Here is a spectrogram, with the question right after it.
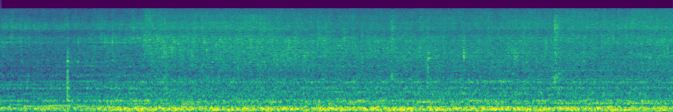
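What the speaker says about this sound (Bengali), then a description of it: "আলুটা ভালো করে ভেজে নিতে হবে।" Cut potatoes fry in hot oil with crushed garlic cloves in a pan, a loud, steady, close sizzle with constant crackling and no talking.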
